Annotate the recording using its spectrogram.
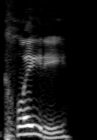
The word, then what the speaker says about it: Clady: The next tackle to come off the board, pick number 12, Ryan Clady. Rhymes with lady.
